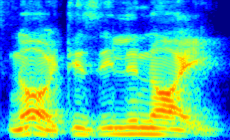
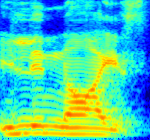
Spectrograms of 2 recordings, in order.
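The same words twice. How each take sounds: First: Illinois said il-li-noy, no S; Illinois, S dropped; silent S Illinois. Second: Illinois with the S sounded, il-li-noys; wrong Illinois. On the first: Shown as a demonstration. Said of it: "S is silent". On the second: Retold or imitated.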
